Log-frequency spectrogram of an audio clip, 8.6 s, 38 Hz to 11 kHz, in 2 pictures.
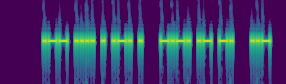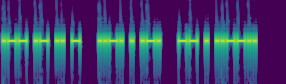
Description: Morse code, heard as a keyed tone, about 30 wpm, 700 Hz. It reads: WHERE CAN U WAIT FER ME?
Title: Sentences from Top 500 Words and Abbreviations 30wpm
